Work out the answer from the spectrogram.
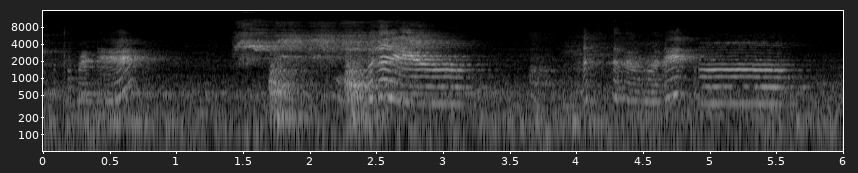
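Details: Talking pet parrot repeating learned words: several nasal, buzzy syllables with bending pitch and rich overtones, one harsher noisy burst in the middle, voiced in quick succession indoors.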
